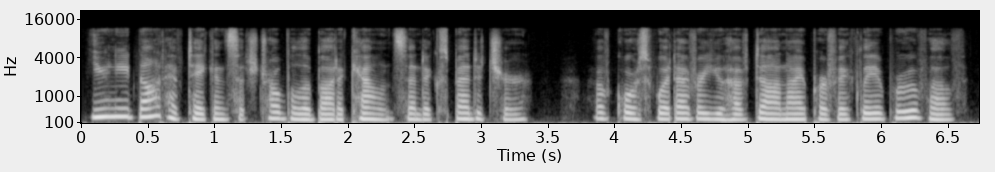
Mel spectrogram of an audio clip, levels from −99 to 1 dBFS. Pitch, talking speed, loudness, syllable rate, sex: 210 Hz, 185 wpm, -18 LUFS, 5.9 syllables/s, female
